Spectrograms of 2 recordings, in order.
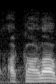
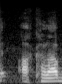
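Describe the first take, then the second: First: The middle consonant is unaspirated, a plain k. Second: The middle consonant is aspirated, with a breathy kh. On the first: This is the Mundari form of the word. The speaker calls it right. "महाप्राण नहीं होती है, इसलिए अखाड़ा नहीं बोला जाता है, अकाड़ा बोला जाता है" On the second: This is the Hindi form of the word. The speaker calls it wrong. "Hindi में अखड़ा बोलते हैं"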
